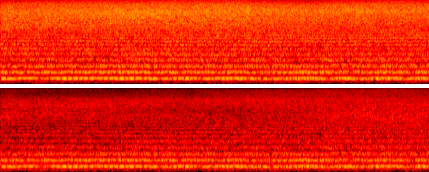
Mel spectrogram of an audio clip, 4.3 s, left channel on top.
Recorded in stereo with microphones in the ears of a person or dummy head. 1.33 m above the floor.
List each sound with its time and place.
0.0 s a drone: 55° left (ahead or behind); by 4.3 s 60° left (ahead or behind)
